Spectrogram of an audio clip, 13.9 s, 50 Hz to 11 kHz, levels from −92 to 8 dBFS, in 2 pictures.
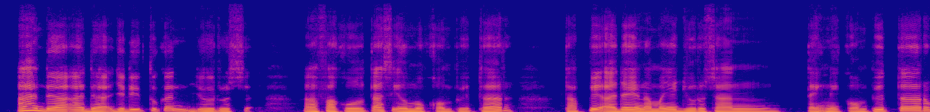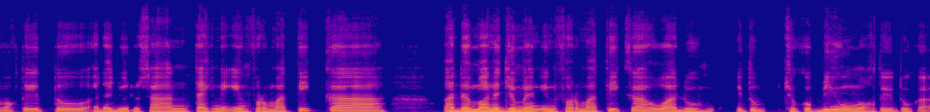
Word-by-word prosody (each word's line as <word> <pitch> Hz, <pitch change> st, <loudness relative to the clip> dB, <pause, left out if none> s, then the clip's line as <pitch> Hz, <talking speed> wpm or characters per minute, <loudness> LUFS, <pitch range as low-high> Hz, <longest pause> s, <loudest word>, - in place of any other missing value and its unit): Ada 180 Hz, -5 st, +3 dB
ada 140 Hz, -3 st, +2 dB
jadi 145 Hz, +5 st, +2 dB
tuh 180 Hz, -, -5 dB
kan 185 Hz, 0 st, -3 dB
jurusa 130 Hz, -1 st, -3 dB, 0.4 s
eee, 130 Hz, -, +2 dB
fakultas 135 Hz, +5 st, -1 dB
ilmu 135 Hz, -1 st, +2 dB
komputer 125 Hz, -, -2 dB, 0.4 s
tapi 145 Hz, +10 st, +1 dB
ada 140 Hz, +5 st, +3 dB
yang 150 Hz, -3 st, +4 dB
namanya 145 Hz, +2 st, +2 dB
jurusan 130 Hz, 0 st, -1 dB, 0.2 s
teknik 125 Hz, -5 st, -1 dB
komputer 165 Hz, +9 st, 0 dB
waktu 180 Hz, +1 st, -2 dB
itu, 175 Hz, 0 st, 0 dB
ada 125 Hz, 0 st, -2 dB
jurusan 125 Hz, -1 st, -2 dB
teknik 130 Hz, +1 st, -1 dB
informatika, 170 Hz, +8 st, -1 dB, 0.5 s
ada 135 Hz, 0 st, +5 dB
manajemen 135 Hz, -1 st, +6 dB
informatika, 135 Hz, +7 st, 0 dB
waduh 125 Hz, -4 st, 0 dB, 0.3 s
itu 155 Hz, +3 st, -3 dB, 0.2 s
cukup 135 Hz, -1 st, -3 dB
bingung 155 Hz, +1 st, +4 dB
waktu 125 Hz, +1 st, -3 dB
itu, 130 Hz, -, -4 dB
Kak. -, -, -11 dB
135 Hz, 140 wpm, -23 LUFS, 125-170 Hz, 0.5 s, manajemen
